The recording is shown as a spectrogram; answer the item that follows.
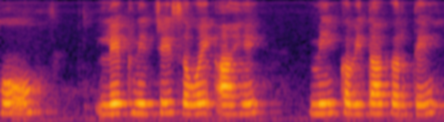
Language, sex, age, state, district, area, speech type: Marathi, female, 45-60, Maharashtra, Nanded, urban, spontaneous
